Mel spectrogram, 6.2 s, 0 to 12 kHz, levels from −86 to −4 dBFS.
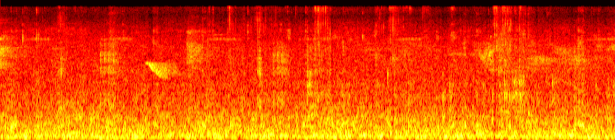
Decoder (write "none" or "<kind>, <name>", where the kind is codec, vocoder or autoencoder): none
